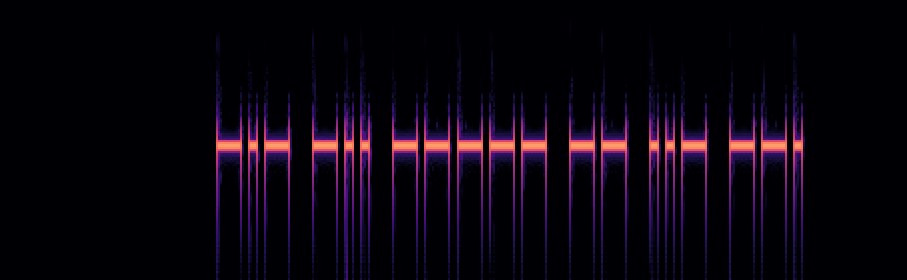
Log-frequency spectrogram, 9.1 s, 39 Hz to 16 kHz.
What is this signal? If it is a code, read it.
Morse code, heard as a keyed tone, about 16 wpm, 700 Hz. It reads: KD0MUG
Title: USA Call Signs - 6 Characters - Repeated 3x - 15wpm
